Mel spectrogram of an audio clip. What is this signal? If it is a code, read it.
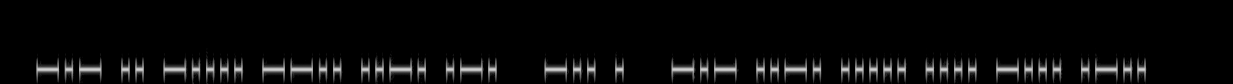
Morse code, heard as a keyed tone, about 17 wpm, 700 Hz. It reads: KI6ZFR DE KF5HBL
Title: USA Callsign DE Callsign - 6 Characters - 17wpm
